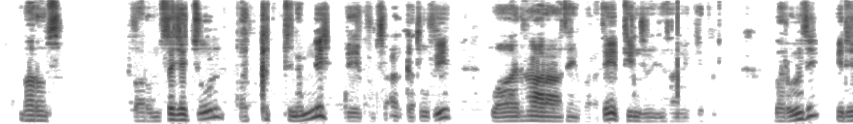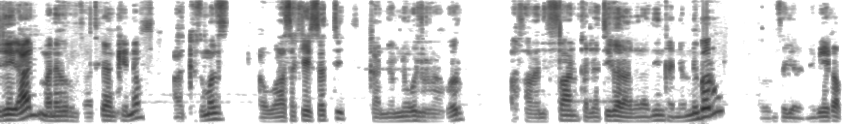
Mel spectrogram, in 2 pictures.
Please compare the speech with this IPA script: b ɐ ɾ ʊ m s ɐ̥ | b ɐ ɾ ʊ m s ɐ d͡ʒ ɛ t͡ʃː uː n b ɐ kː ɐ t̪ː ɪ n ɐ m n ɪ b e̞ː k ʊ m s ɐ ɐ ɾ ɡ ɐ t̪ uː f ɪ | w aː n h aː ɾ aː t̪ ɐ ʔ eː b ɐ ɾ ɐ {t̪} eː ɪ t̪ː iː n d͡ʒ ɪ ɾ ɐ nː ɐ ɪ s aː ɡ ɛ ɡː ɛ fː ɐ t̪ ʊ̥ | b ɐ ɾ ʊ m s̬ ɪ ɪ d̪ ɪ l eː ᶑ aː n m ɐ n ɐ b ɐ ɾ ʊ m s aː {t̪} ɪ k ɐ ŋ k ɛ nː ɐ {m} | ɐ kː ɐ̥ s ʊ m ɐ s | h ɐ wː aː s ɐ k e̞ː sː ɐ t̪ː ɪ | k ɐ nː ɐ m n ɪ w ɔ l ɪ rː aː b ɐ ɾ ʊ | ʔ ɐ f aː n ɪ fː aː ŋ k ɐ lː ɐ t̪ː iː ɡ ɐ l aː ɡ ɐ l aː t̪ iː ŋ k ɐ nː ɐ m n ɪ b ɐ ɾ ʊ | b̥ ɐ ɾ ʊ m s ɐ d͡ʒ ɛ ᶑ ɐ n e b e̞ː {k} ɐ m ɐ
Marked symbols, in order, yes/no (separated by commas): yes, yes, yes, yes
